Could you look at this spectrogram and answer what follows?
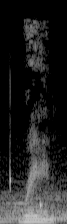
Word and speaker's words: Reign: disick the youngest disick rain pronounced like rain was born on december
